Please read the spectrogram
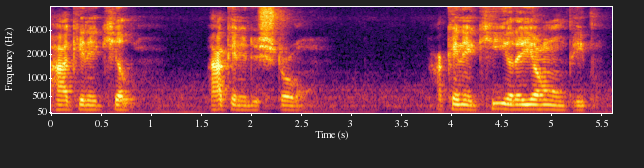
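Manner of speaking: ordinary delivery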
